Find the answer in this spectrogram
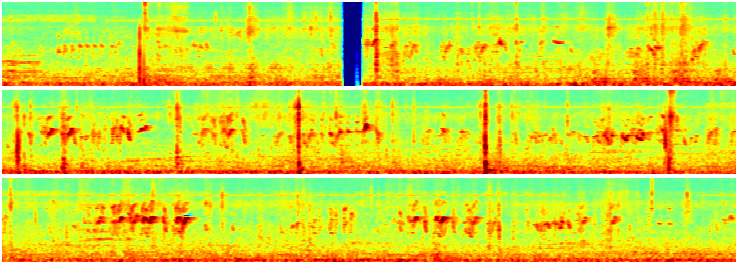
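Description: Faint chirping of small birds in short clusters every few seconds, with a few faint clicks.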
